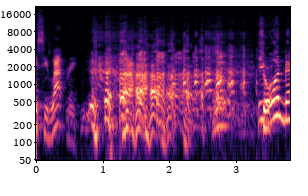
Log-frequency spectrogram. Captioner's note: all laughing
